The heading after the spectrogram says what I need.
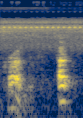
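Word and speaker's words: Kreidler: Cradler. Credler. Credler.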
